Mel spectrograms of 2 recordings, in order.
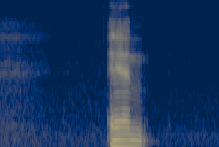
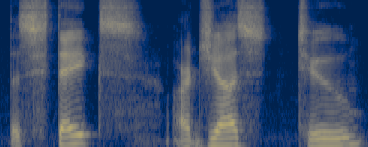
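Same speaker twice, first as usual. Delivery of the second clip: slow punchline; much slower than usual. Acted. Punchline of the joke.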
